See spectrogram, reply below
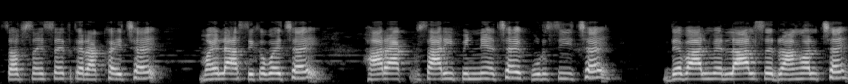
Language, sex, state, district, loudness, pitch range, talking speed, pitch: Maithili, female, Bihar, Samastipur, -15 LUFS, 250-265 Hz, 140 wpm, 255 Hz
